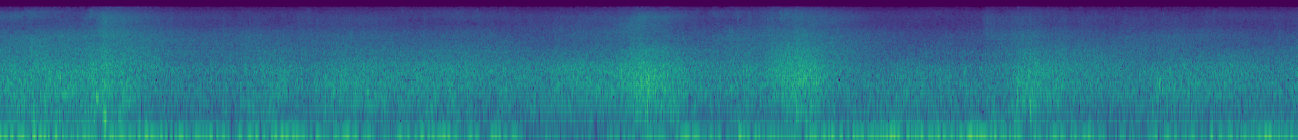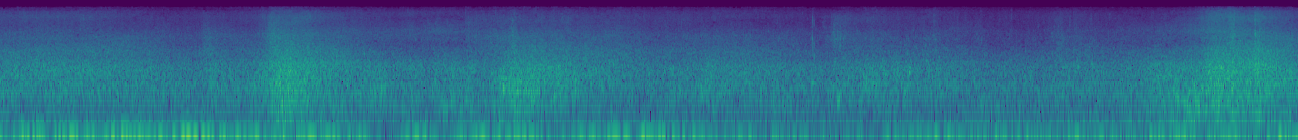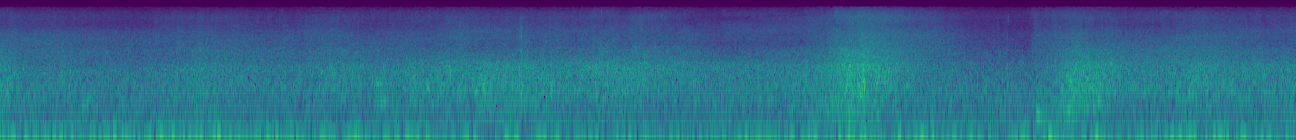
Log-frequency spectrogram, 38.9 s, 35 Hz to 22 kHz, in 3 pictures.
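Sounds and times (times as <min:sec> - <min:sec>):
ocean waves washing ashore: 0:00.0 - 0:38.9.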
